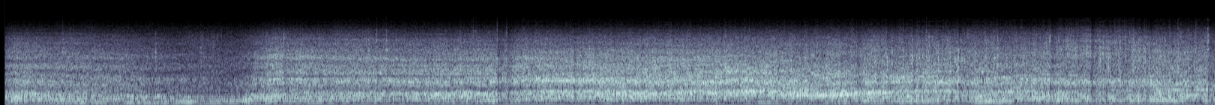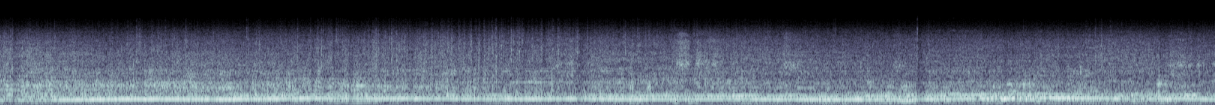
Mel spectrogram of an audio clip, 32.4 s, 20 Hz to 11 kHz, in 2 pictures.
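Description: Engine of a Suzuki Jimny 4x4 working up a muddy forest track under load; the revs dip and rise about ten seconds in, then hold a steady note from about seventeen seconds.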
